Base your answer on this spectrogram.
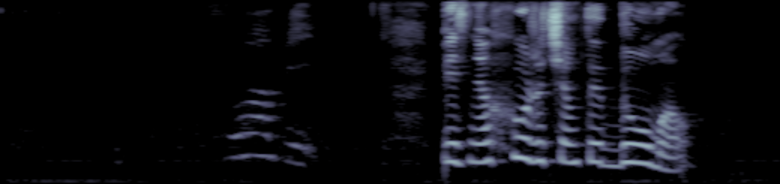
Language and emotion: Russian, angry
